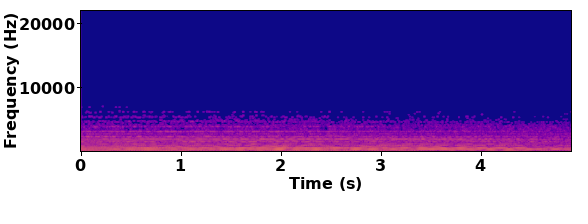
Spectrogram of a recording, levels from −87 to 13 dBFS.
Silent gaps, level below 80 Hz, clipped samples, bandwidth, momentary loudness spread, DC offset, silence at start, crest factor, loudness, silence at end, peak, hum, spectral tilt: none; -60 dBFS; under 0.1%; 6.6 kHz; 3 LU; under 0.1%; 0 s; 14 dB; -33 LUFS; 0 s; -20 dBFS; none; -3.5 dB/octave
